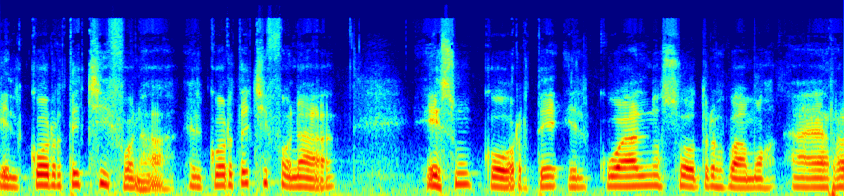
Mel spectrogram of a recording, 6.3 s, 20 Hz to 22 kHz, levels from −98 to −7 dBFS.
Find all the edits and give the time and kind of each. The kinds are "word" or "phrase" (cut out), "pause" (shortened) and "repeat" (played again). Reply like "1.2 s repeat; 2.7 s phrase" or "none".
none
